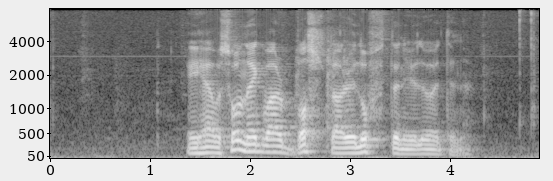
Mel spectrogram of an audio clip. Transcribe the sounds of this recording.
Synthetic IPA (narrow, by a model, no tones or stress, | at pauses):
ehɑːʋəsɔnɛɡʋæːɾbɔst̪ɑɾiːlʊft̪əniːløːd̪ə̰nə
